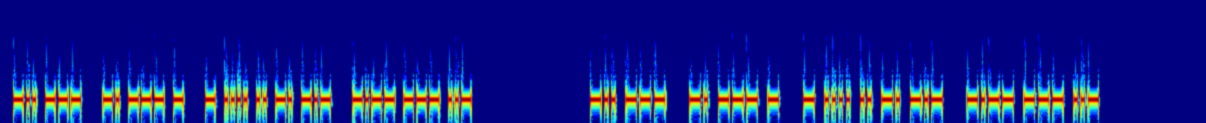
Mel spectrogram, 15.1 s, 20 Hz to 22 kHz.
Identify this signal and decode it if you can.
Morse code, heard as a keyed tone, about 30 wpm, 700 Hz. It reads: DO NOT THINK YOU DO NOT THINK YOU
